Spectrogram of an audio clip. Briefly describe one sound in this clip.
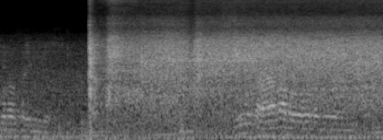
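Compressed air hisses from a hose into an inner tube.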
